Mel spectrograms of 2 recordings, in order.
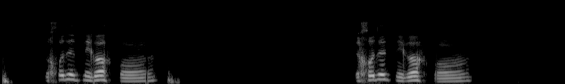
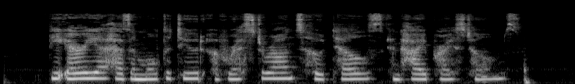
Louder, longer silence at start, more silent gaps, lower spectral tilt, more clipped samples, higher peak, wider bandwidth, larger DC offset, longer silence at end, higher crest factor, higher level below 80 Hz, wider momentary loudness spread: second, -31 LUFS vs -22 LUFS; second, 0.05 s vs 0.5 s; first, 0.27-0.44 s, 1.92-1.98 s, 2.07-3.54 s vs none; first, -6.5 dB/octave vs -3 dB/octave; neither; second, -14 dBFS vs -6 dBFS; second, 7.6 kHz vs 11.5 kHz; neither; first, 0.95 s vs 0.45 s; about the same, 20 dB vs 16 dB; second, -70 dBFS vs -52 dBFS; first, 18 LU vs 9 LU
